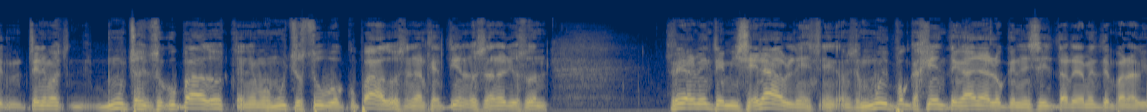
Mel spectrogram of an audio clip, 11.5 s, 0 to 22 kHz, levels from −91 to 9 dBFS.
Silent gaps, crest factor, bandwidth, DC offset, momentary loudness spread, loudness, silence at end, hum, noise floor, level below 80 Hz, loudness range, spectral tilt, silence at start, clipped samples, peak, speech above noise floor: none; 14 dB; 11 kHz; 0.2%; 5 LU; -22 LUFS; 0 s; none; -53 dBFS; -44 dBFS; 3 LU; -6 dB/octave; 0 s; under 0.1%; -8 dBFS; 32 dB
